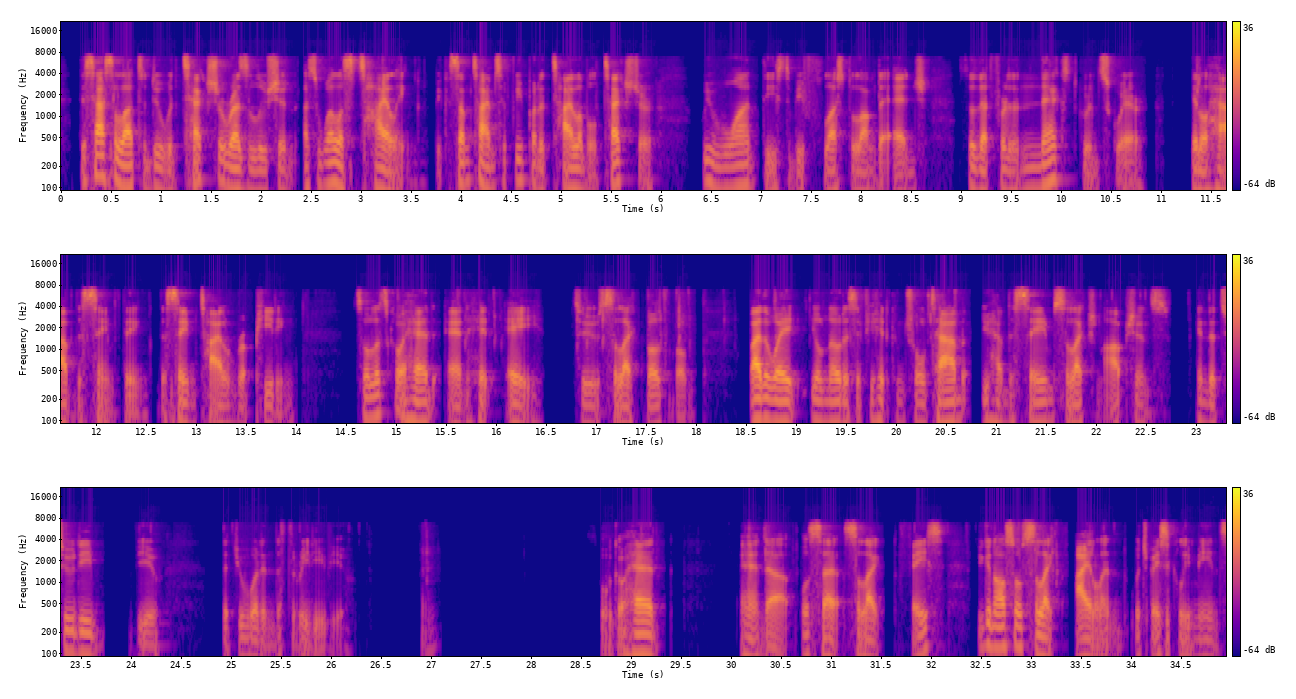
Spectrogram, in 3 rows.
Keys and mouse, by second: 15.0-18.2 typing, 22.0 ctrl+Tab, 22.0 click, 24.0-32.4 drag, 26.8 a, 32.0 ctrl+Tab, 34.3 ctrl+Tab.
